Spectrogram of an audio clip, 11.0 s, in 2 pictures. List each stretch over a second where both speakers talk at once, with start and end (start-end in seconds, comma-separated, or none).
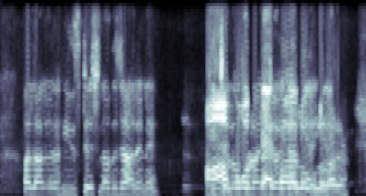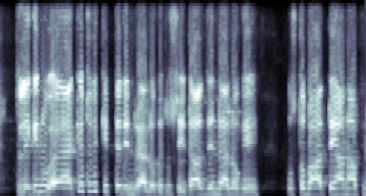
3.1-4.9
